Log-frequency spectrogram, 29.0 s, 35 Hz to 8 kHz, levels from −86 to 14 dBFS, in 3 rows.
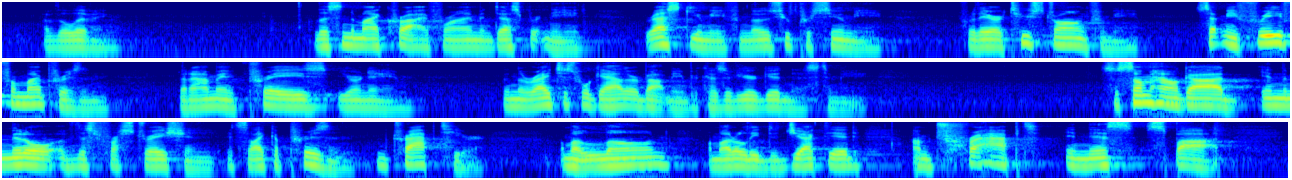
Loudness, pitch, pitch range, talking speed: -35 LUFS, 105 Hz, 90-120 Hz, 160 wpm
